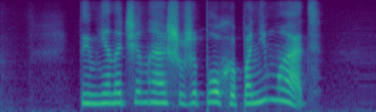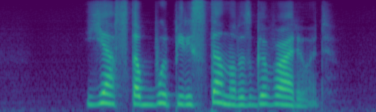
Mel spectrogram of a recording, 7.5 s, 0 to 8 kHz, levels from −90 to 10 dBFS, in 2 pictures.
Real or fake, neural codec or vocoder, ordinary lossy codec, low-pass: fake; codec, 16 kHz, about 1 kbps, DyCAST, with the encoder's durations; none; none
